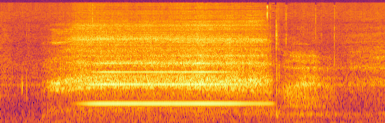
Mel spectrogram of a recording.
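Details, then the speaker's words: Steady high whistle for about one and a half seconds as a patient inhales Flovent from a metered dose inhaler through a spacer chamber in a nursing teaching demonstration; the whistle stopping means no medication is left in the chamber. "he makes a noise when the noise is gone means there's no medication left on this chamber"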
